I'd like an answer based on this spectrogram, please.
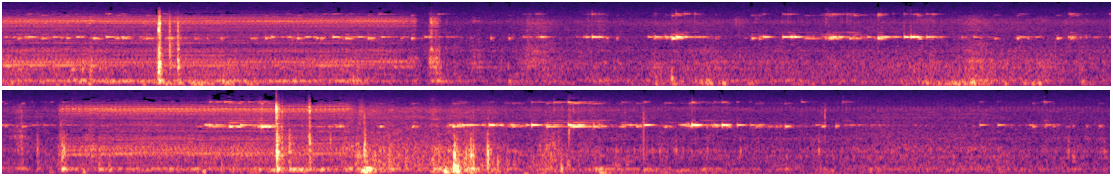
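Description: Insects chirping in a high, pulsing trill that comes and goes, with faint rustling and a few sharp clicks or cracks, the clearest about a second in and again near seven to eight seconds in.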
